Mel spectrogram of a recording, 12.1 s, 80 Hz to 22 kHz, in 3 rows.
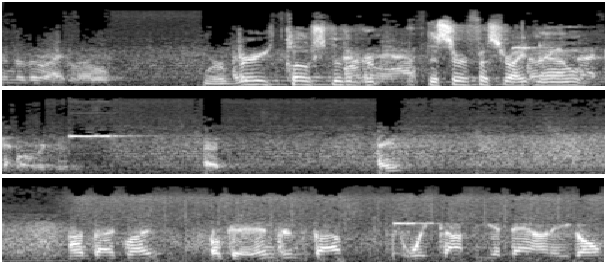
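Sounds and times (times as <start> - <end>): radio hiss: 0.0 - 12.0
clipped radio voice: 8.5 - 12.0.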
